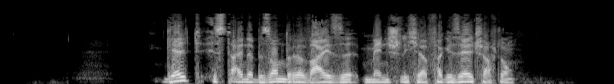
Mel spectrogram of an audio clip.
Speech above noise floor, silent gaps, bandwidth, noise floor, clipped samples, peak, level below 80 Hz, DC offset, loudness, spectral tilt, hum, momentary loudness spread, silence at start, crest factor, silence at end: 56 dB; none; 11.5 kHz; -69 dBFS; under 0.1%; 0 dBFS; -36 dBFS; under 0.1%; -13 LUFS; -5.5 dB/octave; none; 7 LU; 1.65 s; 14 dB; 1 s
